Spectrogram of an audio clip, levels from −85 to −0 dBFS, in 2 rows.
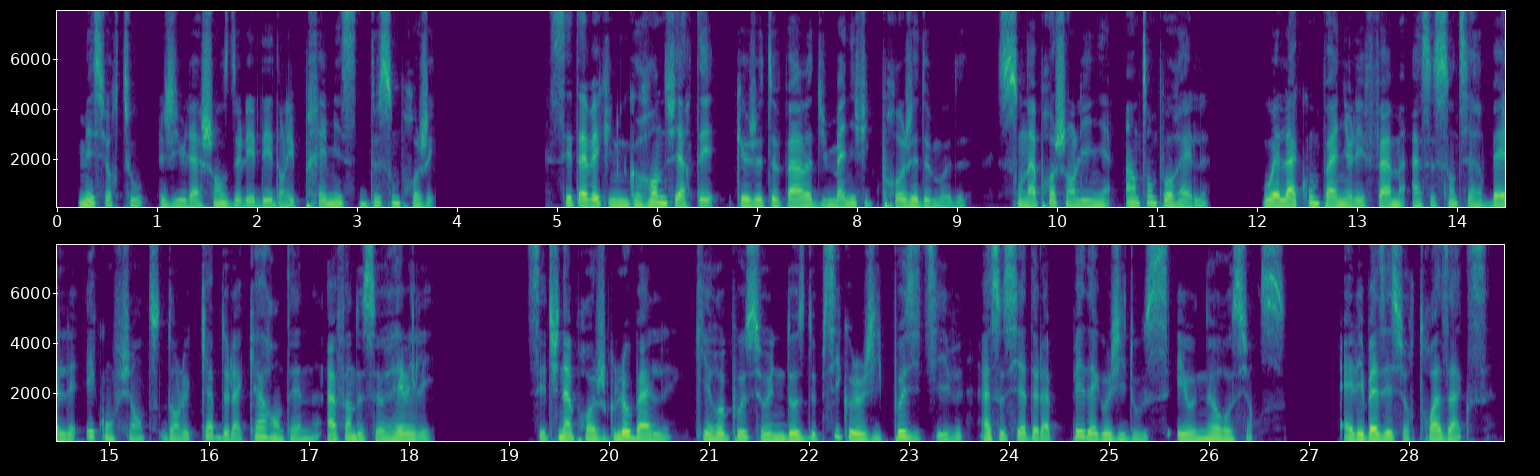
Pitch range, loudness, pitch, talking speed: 175-200 Hz, -24 LUFS, 185 Hz, 170 wpm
